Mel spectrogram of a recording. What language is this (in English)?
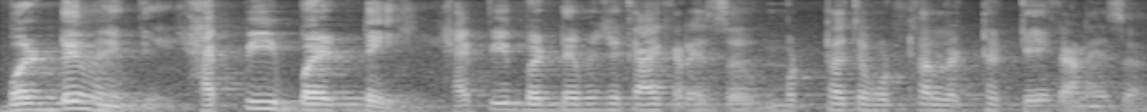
Marathi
